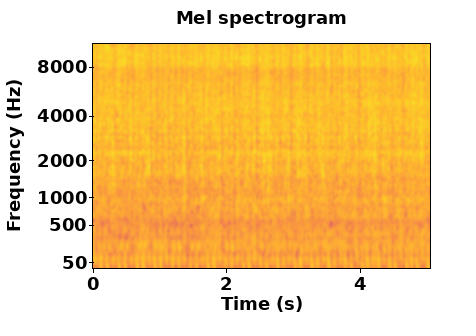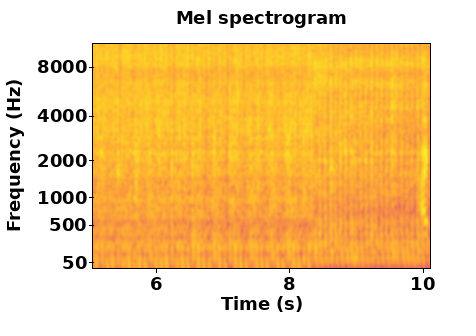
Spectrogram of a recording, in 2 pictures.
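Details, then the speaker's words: Gasoline pony starting engine of a 1940s Caterpillar D8 dozer unmoved for decades, running on old gas already in its tank: fast, even popping, ticking over steadily. "It's running off of gasoline that was already in that pony tank. No way."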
